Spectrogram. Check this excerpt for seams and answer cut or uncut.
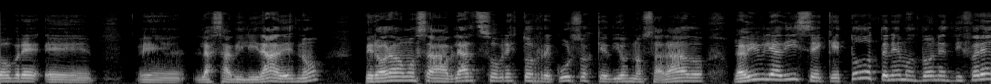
cut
